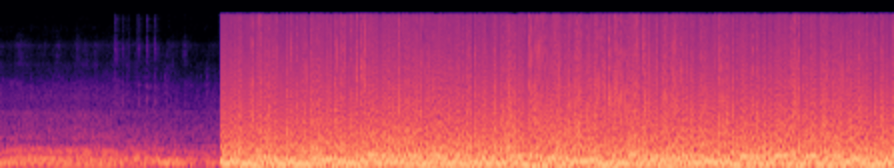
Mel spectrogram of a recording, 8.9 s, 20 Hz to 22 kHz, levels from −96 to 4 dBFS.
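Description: A recording of everyday sound that, from 2.20 s to the end, turns into a harsh, very loud, nearly square waveform at an almost fixed, high level, with background noise as loud as the main sound. This is float read as integer, likely 32-bit float samples interpreted as 32-bit integers.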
